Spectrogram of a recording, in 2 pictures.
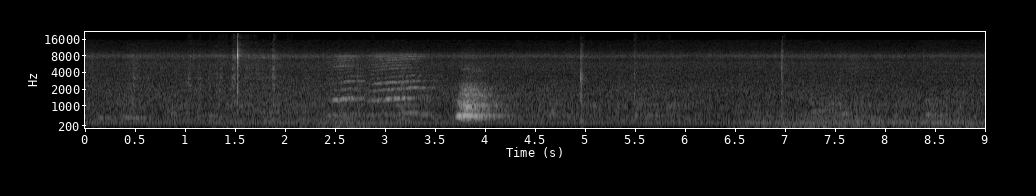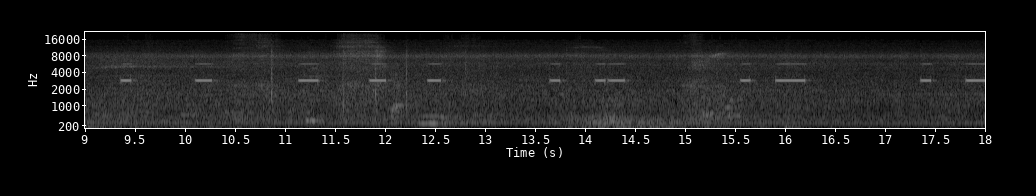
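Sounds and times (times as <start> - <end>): multimeter continuity beeps: 9.3 - 10.4, 11.1 - 12.7, 13.6 - 14.4, 15.5 - 16.3, 17.3 - 18.0.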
